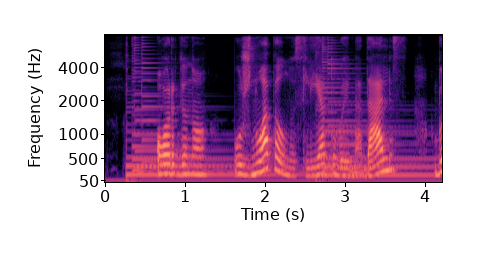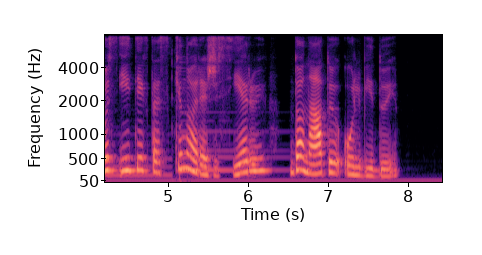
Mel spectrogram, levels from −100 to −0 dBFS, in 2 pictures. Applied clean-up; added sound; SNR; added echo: none; Guitar; 13 dB; none.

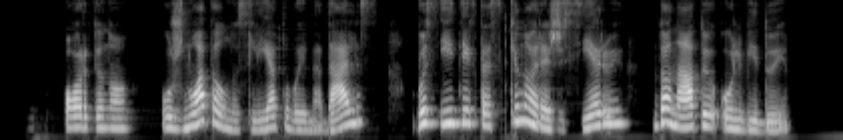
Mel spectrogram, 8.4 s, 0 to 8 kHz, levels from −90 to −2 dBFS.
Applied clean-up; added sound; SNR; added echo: neural mask model DeepFilterNet 3.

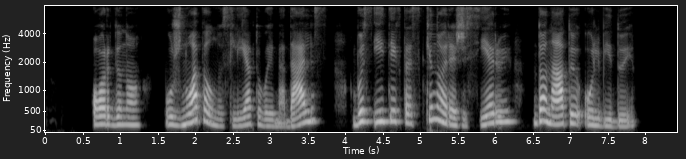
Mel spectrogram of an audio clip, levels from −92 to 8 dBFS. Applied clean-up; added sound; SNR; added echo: neural mask model Resemble Enhance denoiser.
